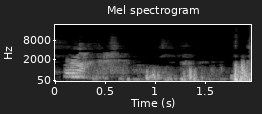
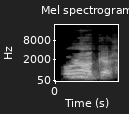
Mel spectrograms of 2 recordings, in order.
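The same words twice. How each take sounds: First: Slow strained whisper; breathless whisper. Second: Said in the usual way. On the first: Real, not acted. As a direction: gasp it out, winded.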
